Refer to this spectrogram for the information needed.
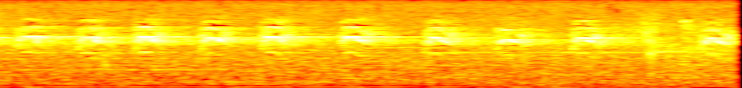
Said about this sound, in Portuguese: Mas acho que não é Caturrita, não. Não, né? esse não, né? Eu queria aquele outro. Que pássaro é aquele?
